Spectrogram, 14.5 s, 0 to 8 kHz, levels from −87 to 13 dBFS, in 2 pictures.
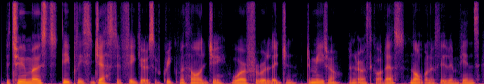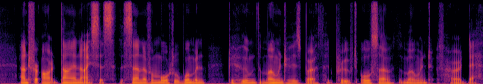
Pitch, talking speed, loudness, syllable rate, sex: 100 Hz, 190 wpm, -24 LUFS, 5.5 syllables/s, male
